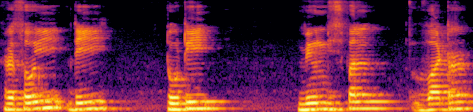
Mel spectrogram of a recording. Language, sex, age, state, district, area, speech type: Punjabi, male, 18-30, Punjab, Fazilka, rural, read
